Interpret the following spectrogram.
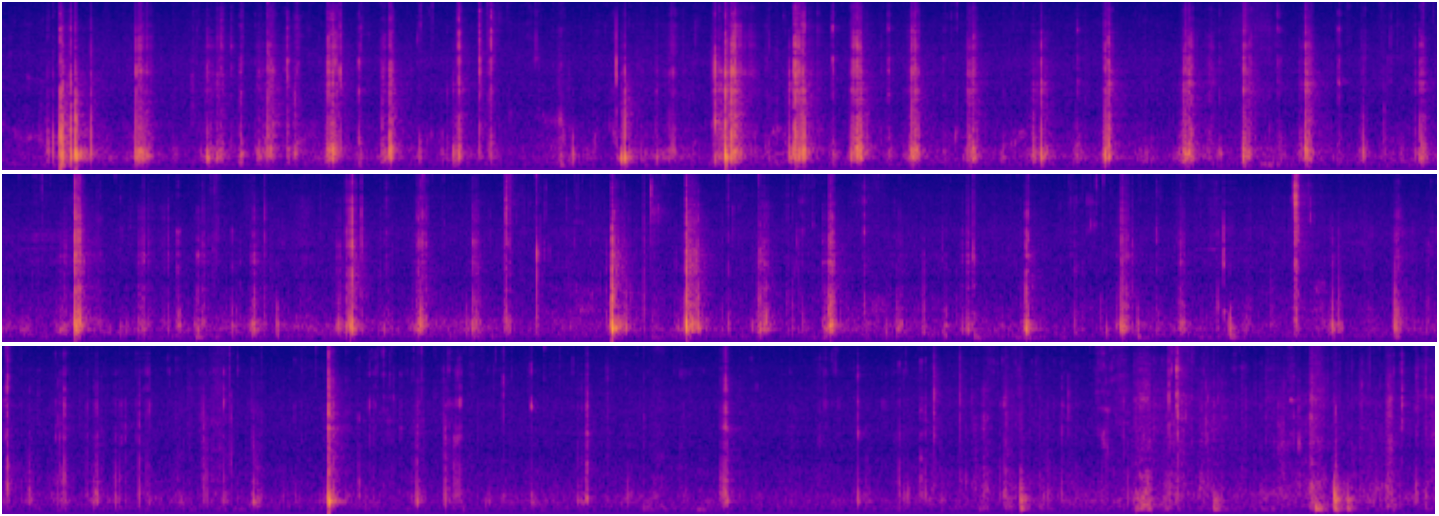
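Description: Close-miked biting and chewing of hard clay coated in wet grey clay: an irregular run of sharp crunches, several a second, with a few louder bites standing out.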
